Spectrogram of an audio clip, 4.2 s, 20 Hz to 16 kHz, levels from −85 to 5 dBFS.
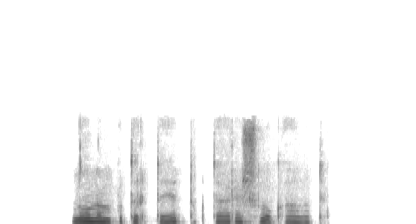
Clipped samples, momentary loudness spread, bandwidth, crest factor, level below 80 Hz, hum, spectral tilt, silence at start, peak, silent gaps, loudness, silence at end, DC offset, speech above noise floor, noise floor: under 0.1%; 12 LU; 7.8 kHz; 18 dB; -74 dBFS; none; -5 dB/octave; 0.7 s; -12 dBFS; none; -29 LUFS; 0.95 s; under 0.1%; over 61 dB; under -90 dBFS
